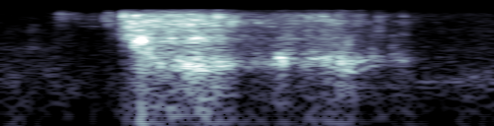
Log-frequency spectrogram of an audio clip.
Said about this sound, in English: As I set a glass of water aside for my father, I like to say, Ashe, Father. I like to pour a glass of water for my mother's spirit, and I say, Ashe.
